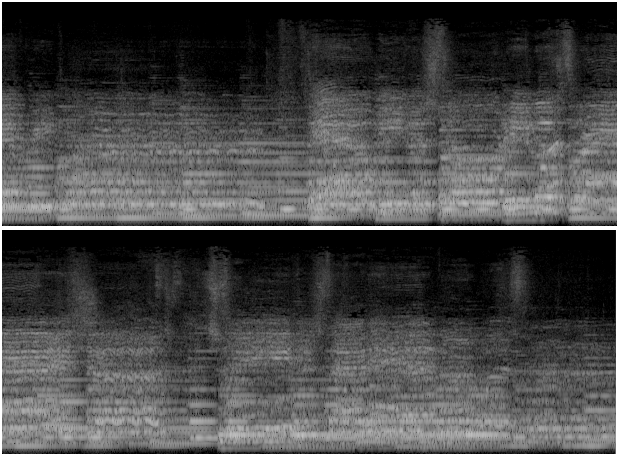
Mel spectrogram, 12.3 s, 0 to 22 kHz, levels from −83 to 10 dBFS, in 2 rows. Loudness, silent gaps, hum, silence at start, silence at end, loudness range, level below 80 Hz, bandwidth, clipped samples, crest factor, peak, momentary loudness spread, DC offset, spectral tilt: -21 LUFS; none; none; 0 s; 0 s; 2 LU; -74 dBFS; 15.5 kHz; under 0.1%; 14 dB; -6 dBFS; 5 LU; under 0.1%; -6 dB/octave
